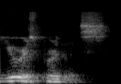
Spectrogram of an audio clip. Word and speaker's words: jurisprudence: is about jurisprudence, or as the Romans would have said, jurisprudence. They pronounce the J as a Y.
